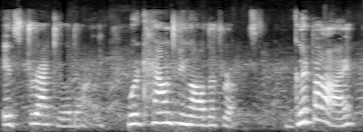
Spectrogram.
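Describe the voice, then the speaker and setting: A sardonic woman editor in a noir radio play. The voice is fairly high, clipped and blunt, with some crowd murmur behind it. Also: expressive, normal speed, fairly bright tone. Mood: dryly dismissive. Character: brisk, sardonic, worried female magazine editor. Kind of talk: hard-boiled radio drama acting.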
